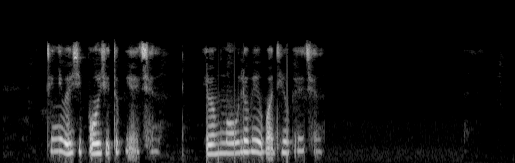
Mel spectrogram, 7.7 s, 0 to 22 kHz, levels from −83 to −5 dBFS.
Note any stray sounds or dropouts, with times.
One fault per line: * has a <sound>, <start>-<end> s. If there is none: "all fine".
all fine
